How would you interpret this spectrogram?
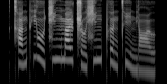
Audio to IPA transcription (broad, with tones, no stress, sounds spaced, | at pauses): kʰ a˨˦ n pʰ j o˥˨ ʊ̯ t͡ɕ i˦ ŋ m a˦ ɪ̯ ʈ͡ʂ ɤ˨˩ ɕ i˦ ŋ pʰ ə˥˨ n t̪ʰ i˥˨ n̪ j ɑ˨˩ ʊ̯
